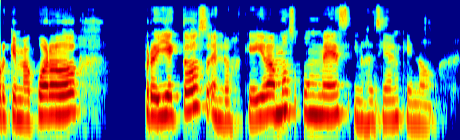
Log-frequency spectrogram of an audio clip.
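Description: Against a quiet background, a woman talks with intonation that stays fairly even. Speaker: marketing agency owner. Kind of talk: casual chat. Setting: home office.

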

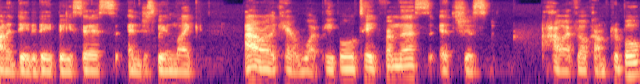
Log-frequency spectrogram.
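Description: A man's fairly low voice, an unremarkable speaking voice, with ordinary pitch variation. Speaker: singer and musician. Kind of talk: casual chat. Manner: casual, laid-back.

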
